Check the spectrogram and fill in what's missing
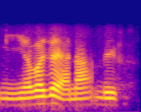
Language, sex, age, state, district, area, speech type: Bodo, male, 18-30, Assam, Chirang, rural, conversation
